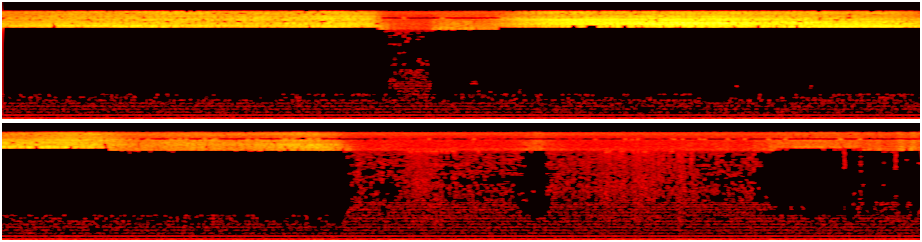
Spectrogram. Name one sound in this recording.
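A wood lathe motor hums as it spins.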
